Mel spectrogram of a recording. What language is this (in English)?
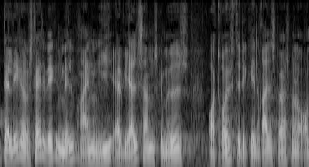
Danish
